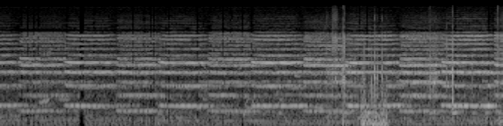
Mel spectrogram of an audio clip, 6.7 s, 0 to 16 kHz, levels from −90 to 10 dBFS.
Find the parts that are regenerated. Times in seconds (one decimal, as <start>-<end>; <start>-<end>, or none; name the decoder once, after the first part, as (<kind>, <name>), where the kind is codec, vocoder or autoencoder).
none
